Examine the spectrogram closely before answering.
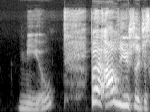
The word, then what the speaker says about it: mu: it is represented by this symbol that we pronounce mu mu but i'll usually just call it the mean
